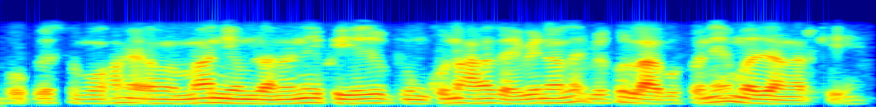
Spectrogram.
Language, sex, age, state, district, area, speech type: Bodo, male, 45-60, Assam, Chirang, rural, conversation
